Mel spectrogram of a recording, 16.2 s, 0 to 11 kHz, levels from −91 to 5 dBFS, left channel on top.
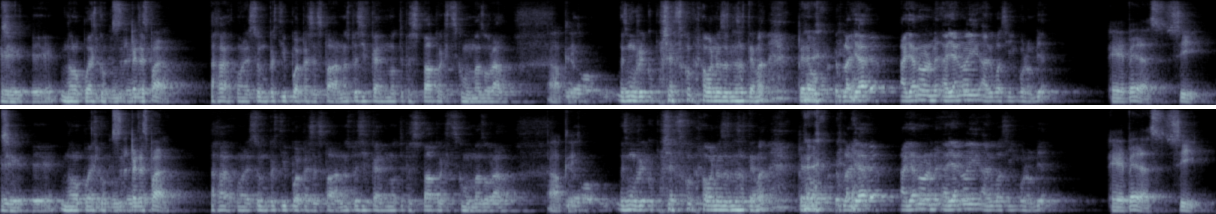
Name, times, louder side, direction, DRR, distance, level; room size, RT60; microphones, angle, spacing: voice 1, 0.0-2.0 2.8-7.3 7.6-11.7 12.0-14.1, left 1 dB, 50° left, 8 dB, 0.8 m, -28 dB
voice 2, 1.2-2.3 7.3-7.7 10.7-11.0 11.4-11.8 14.8-16.0, right 2 dB, 10° right, 8 dB, 0.5 m, -29 dB
10.5 x 4.9 x 5.7 m, 0.98 s
head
